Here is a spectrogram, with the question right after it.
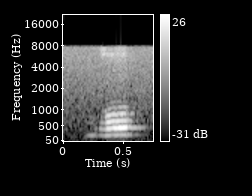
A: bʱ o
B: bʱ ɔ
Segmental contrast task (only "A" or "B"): A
